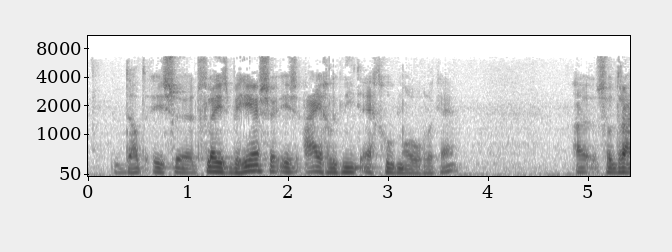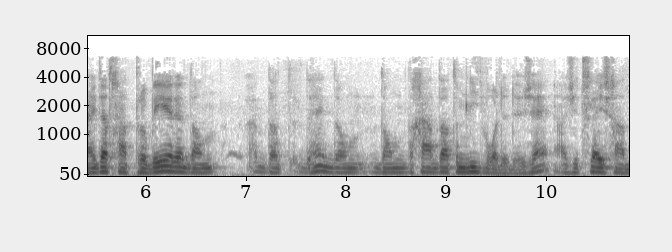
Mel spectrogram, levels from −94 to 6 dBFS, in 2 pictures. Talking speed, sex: 185 wpm, male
